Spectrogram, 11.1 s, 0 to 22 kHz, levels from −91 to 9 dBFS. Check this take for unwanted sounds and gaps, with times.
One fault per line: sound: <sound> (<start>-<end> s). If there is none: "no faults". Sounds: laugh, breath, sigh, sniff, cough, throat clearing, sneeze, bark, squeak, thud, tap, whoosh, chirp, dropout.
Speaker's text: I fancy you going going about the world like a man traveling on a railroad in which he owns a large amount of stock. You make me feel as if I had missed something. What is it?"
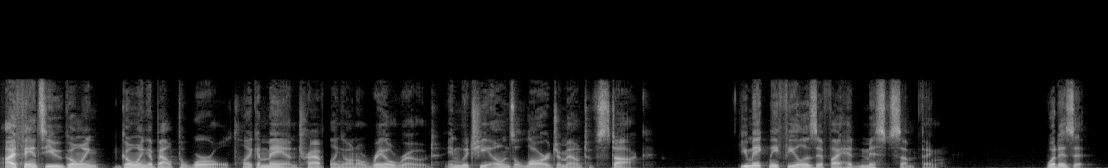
sound: dropout (3.2-3.3 s)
